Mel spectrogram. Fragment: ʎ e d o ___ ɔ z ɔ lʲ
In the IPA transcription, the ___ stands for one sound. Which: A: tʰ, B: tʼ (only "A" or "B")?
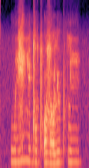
B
